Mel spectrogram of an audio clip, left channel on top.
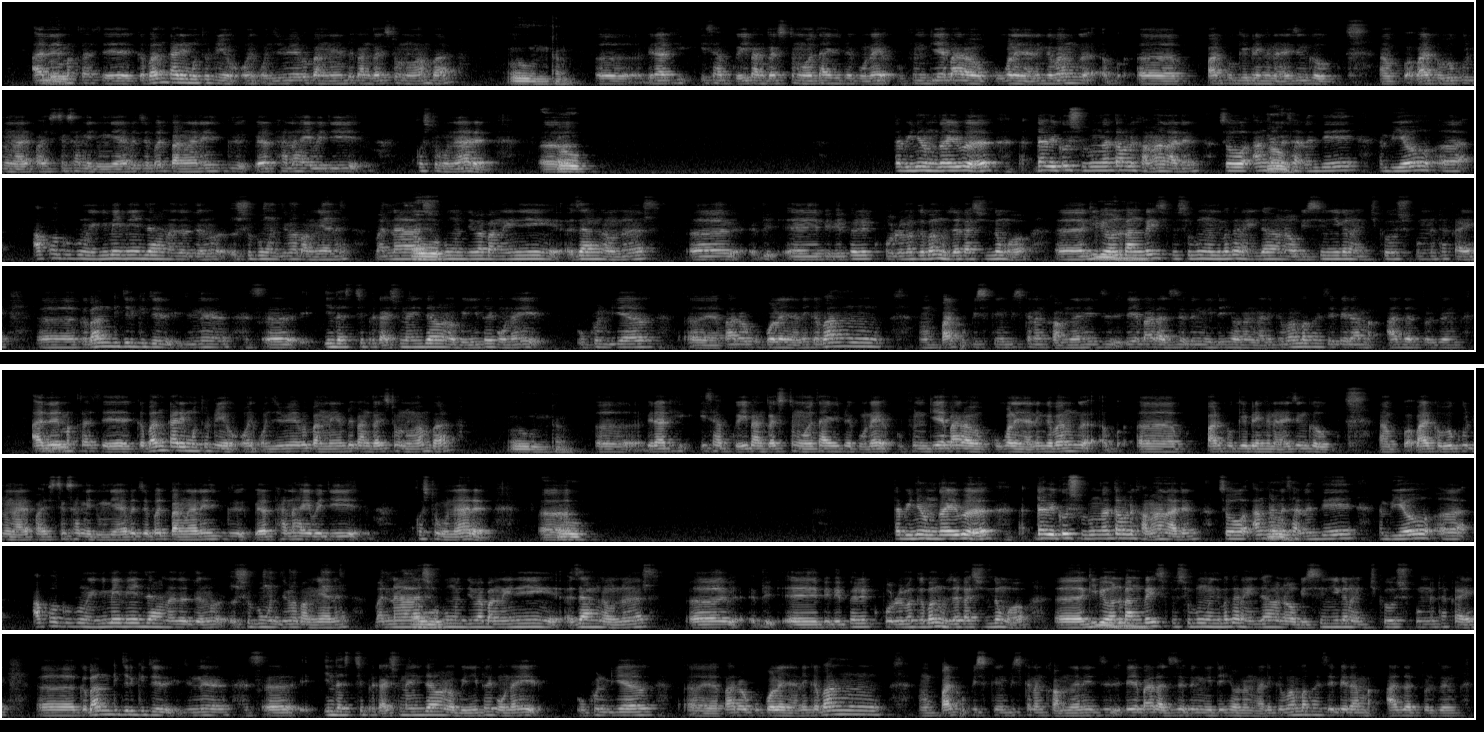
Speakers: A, on the right; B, on the left.
A: आरो
B: औ
A: माखासे गोबां गारि मथरनि अन-अनजिमायाबो बांनायनिफ्राय बांगासिनो दं नङा होमबा।
B: औ नोंथां
A: ओ बिराद हि-हिसाब गैयै बांगासिनो दङ जायनिफ्राय गनाय उखुन्दैया बाराव गलायनानै गोबां ओ बारखौ गेब्रें होनानै जोंखौ ओ बारखौबो गुदुं आरो फारसेथिं साननि दुंनाया जोबोद बांनानै <unintelligible> बिराद थानो हायै बायदि खस्थ' मोनो आरो। ओ
B: औ
A: दा बेनि अनगायैबो दा बेखौ सुबुङा गावनो खामनानै लादों स' आं होननो
B: औ
A: सानदोंदि बेयाव ओ आबहावा गुबुंनायनि मेेन मेन जाहोना जादों सुबुं अनजिमा बांनायानो। मानोना
B: औ
A: सुबुं अनजिमा बांनाय नि जाहोनावनो ओ ए बेफोर प्रब्लेमा गोबां नुजागासिनो दङ। गिबि
B: उम
A: यावनो बांद्राय सुबुं सुबुं अजिमा जानायनि जाहोनाव बिसोरनि गोनांथिखौ सुफुंनो थाखाय ओ गोबां गिदिर गिदिर बिदिनो ओ इंडस्ट्रीफोर गायसननायनि जाहोनाव बेनिफ्राय गनाय उखुन्दैया ओ ओ बारावखौ गलायनानै गोबां बारखौ बिस गोन बिस गोनां खालामनानै जे बे बारा जो-जोंनि देहायाव नांनानै गोबां माखासे बेराम आजारफोरजों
